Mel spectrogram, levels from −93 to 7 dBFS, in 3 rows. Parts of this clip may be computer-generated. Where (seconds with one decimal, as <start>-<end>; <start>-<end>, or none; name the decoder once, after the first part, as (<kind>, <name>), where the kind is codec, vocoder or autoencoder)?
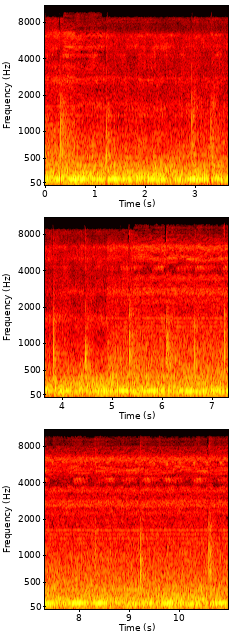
0.6-4.9 (codec, SNAC)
